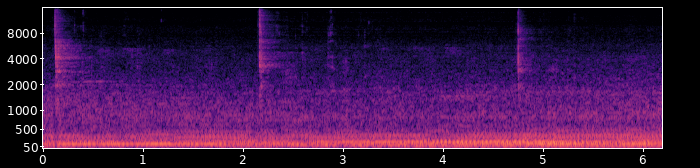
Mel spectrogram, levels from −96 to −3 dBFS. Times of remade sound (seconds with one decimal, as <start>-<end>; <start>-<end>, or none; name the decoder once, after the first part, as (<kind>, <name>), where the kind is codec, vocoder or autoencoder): 2.4-5.1 (vocoder, BigVGAN v2)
